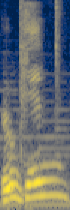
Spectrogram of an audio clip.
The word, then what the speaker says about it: boudin: Boudin? Right, you have to say it's boudin.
